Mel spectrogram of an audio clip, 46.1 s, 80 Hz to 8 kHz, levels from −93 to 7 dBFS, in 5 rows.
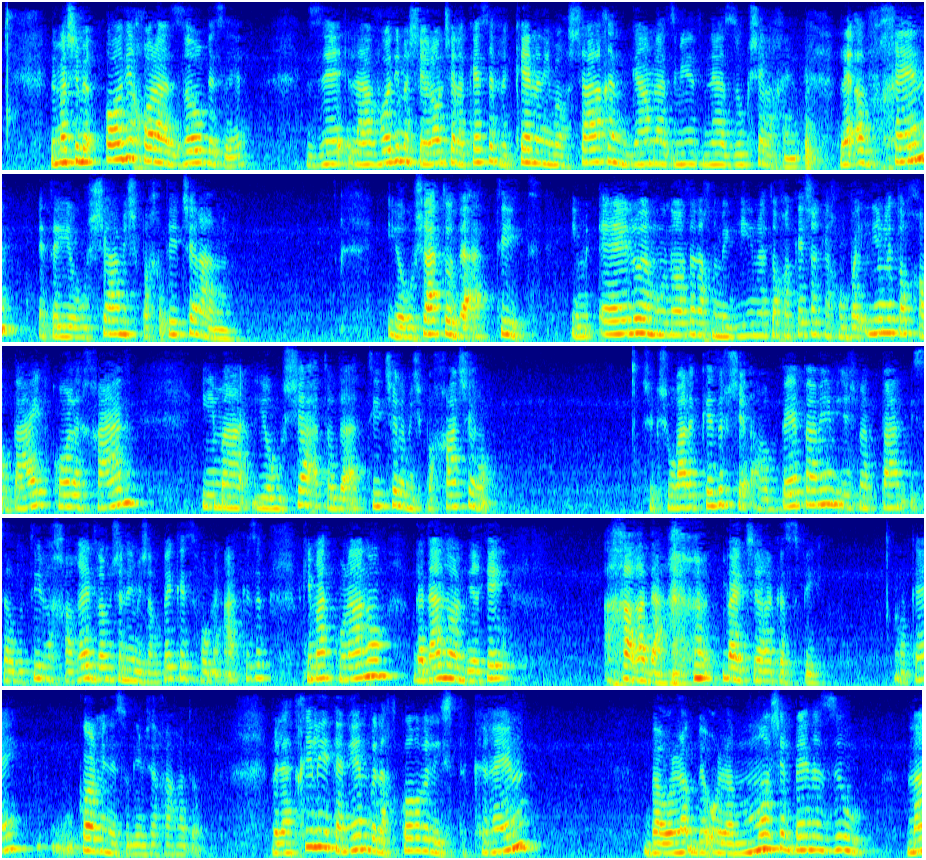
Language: Hebrew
